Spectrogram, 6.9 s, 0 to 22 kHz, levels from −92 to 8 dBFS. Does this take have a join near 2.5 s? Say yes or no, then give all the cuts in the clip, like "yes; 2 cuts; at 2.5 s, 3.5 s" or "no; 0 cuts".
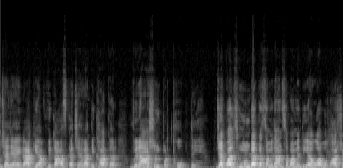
no; 1 cut; at 4.1 s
